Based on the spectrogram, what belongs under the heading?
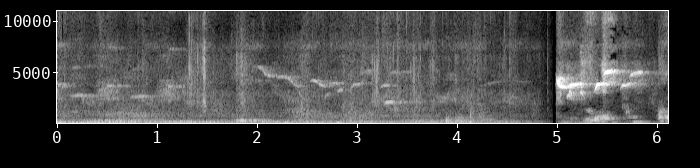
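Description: Birds chirping over a low background hum, with a louder burst of high chirping calls about five seconds in, after a brief drop-out.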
